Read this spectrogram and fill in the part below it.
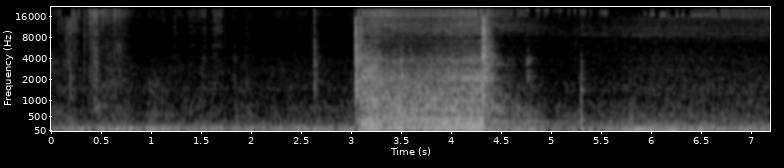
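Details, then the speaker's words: GE air conditioner condenser fan motor, formerly seized, after oiling; bushing missing, broken plastic piece inside: motor hums up just over a second then drops out, intermittent cut-out; owner suspects the broken plastic piece. "it went turned on I'm not sure why it's giving me intermittent on and off maybe it was just that little plastic piece that was kind of broken off in there"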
